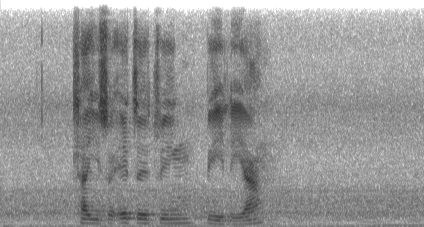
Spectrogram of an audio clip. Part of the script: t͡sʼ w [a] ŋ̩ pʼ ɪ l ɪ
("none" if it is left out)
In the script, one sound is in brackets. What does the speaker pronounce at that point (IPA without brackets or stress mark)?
e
